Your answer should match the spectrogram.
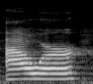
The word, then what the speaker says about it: hour: ounce this letter but it's the letter H at the beginning of some words as an hour herb and honest h o Ur we don't pronounce it how we pronounce our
